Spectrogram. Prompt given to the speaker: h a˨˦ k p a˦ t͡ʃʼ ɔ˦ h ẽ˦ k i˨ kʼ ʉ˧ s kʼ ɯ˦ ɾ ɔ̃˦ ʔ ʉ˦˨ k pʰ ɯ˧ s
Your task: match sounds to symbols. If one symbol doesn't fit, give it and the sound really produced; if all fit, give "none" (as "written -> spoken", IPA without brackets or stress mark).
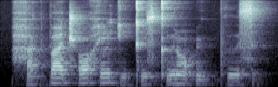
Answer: none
